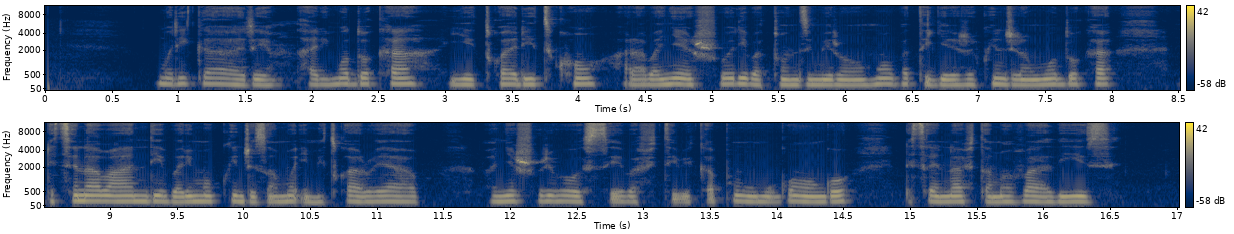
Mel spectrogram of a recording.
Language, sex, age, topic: Kinyarwanda, female, 18-24, education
